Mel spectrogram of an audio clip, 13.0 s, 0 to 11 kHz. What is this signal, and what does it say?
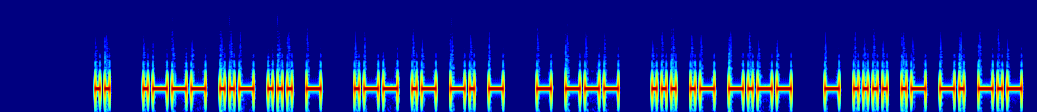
Morse code, heard as a keyed tone, about 20 wpm, 700 Hz. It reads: I JUST WANT TO SAY THANK
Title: Sentences with 2-Word Phrases - 20wpm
